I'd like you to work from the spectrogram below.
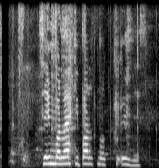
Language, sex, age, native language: Icelandic, male, 10, Icelandic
